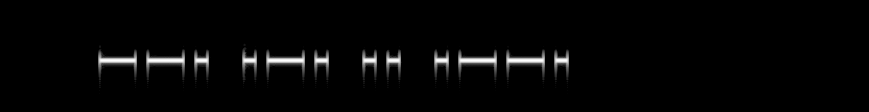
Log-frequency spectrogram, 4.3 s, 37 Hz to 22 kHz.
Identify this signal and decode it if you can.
Morse code, heard as a keyed tone, about 20 wpm, 690 Hz. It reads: GRIP
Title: Build A Word - 1 Letter At A Time - 4-Letter Words - 20wpm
